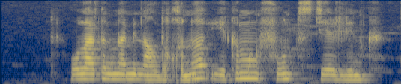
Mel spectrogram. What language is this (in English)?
Kazakh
